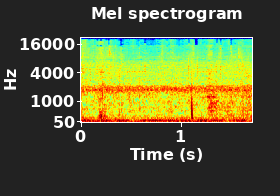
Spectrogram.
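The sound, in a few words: rain starting to fall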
